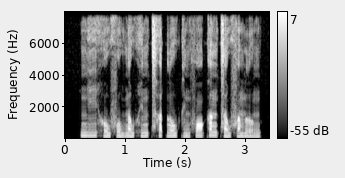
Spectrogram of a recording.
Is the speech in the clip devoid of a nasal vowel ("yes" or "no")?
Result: yes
